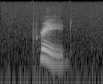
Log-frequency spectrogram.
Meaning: simple past and past participle of pray
- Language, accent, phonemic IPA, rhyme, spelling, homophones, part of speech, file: English, US, /pɹeɪd/, -eɪd, prayed, preyed, verb, En-us-prayed.ogg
